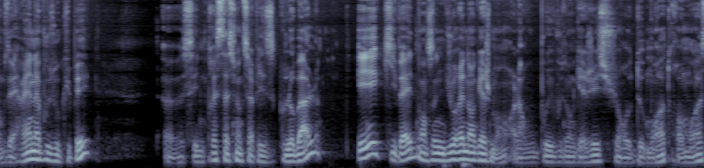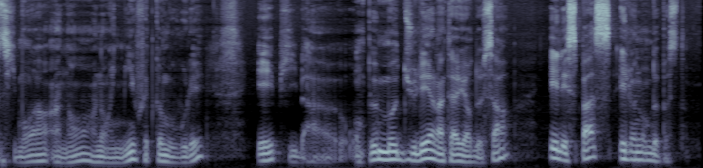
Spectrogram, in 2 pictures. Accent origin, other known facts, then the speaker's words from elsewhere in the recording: Nantes, Pays de la Loire, France; je suis un Nantais, alors 50 ans, j'ai juste avant 50 ans. Euh, Nantais, pur Nantais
